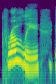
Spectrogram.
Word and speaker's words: Crowley: It's Crowley. It rhymes with slowly.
